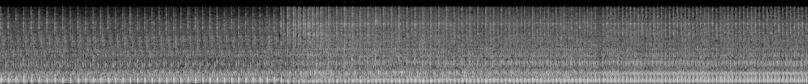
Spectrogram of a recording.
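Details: Small lab engine with properly set mechanical governor: fires, runs up quickly and holds a steady even top no-load speed with no hunting; governor correctly adjusted.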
